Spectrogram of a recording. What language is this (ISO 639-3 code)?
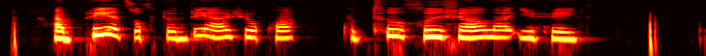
abk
